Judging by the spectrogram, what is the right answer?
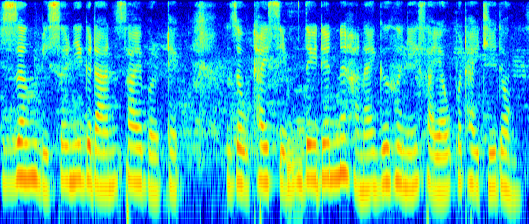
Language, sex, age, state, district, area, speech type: Bodo, female, 18-30, Assam, Kokrajhar, rural, read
